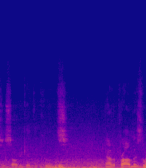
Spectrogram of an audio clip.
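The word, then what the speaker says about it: Coutts: I'm going through Coots. That's how you pronounce it.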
